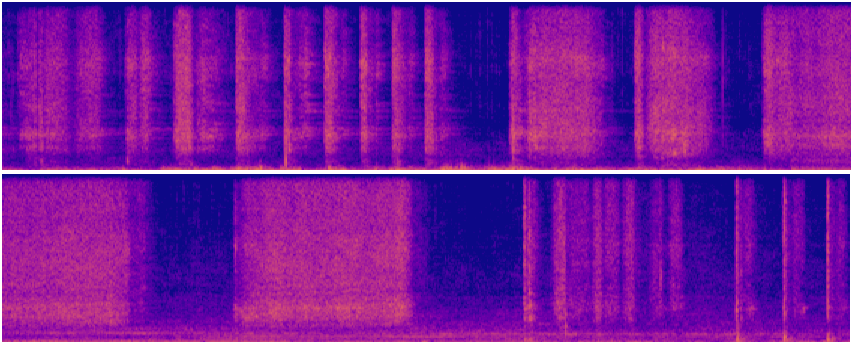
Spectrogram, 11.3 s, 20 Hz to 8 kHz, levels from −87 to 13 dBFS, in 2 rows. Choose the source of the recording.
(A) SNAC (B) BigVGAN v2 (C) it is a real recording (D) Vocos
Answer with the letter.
D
